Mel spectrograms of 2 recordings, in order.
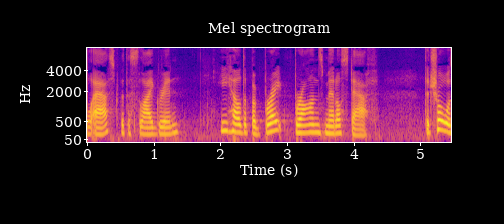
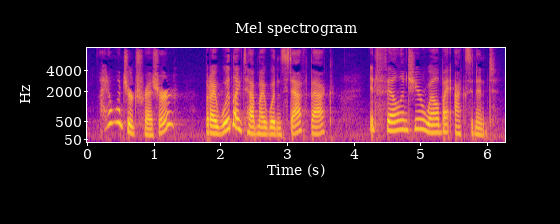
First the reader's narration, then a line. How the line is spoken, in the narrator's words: Mickey answered calmly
